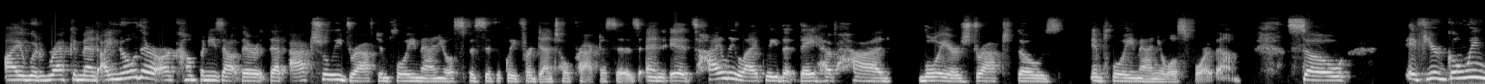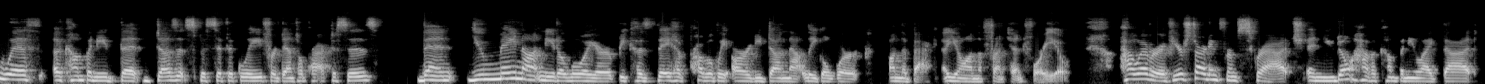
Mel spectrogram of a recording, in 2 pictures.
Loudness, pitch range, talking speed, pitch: -14 LUFS, 155-205 Hz, 180 wpm, 170 Hz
